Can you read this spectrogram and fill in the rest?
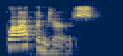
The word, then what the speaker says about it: Wappingers: Wappingers. – Wappingers Falls. – Yeah, Wappingers. – It's only three syllables.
